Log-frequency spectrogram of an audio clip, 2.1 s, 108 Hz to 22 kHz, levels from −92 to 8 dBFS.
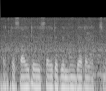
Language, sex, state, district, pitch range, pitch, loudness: Bengali, male, West Bengal, Dakshin Dinajpur, 120-130 Hz, 125 Hz, -14 LUFS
